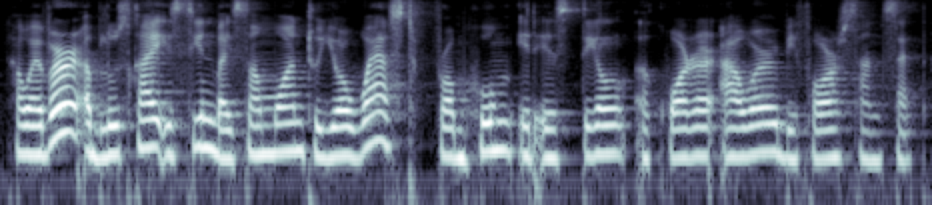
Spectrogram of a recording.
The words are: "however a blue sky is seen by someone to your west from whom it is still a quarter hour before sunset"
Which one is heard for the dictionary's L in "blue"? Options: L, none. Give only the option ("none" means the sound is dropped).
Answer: L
